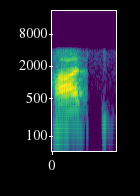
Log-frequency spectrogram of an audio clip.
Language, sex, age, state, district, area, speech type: Hindi, male, 30-45, Madhya Pradesh, Seoni, urban, conversation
